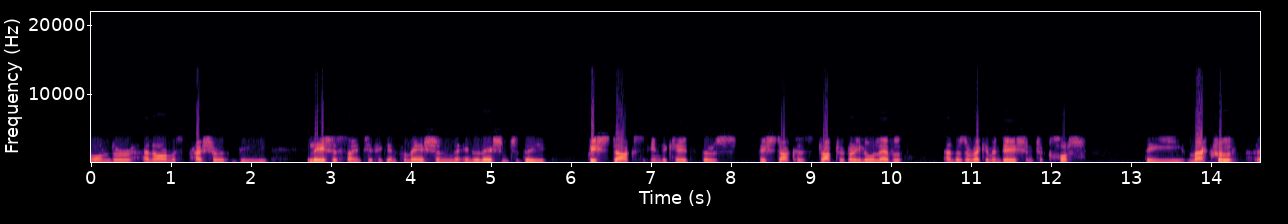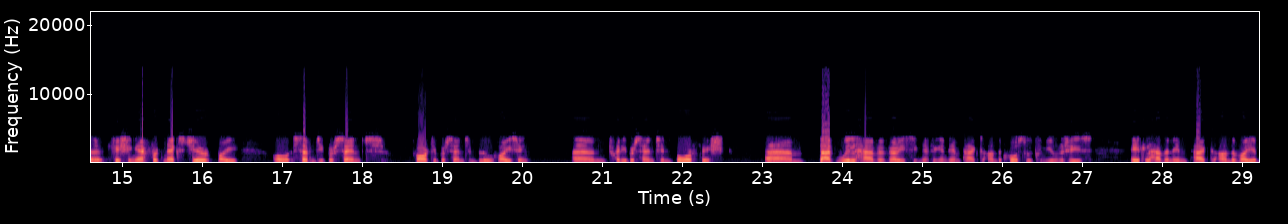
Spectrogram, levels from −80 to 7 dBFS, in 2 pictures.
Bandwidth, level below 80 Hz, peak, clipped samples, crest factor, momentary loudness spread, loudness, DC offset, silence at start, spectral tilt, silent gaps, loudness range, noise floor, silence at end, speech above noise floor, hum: 9.8 kHz; -72 dBFS; -6 dBFS; under 0.1%; 18 dB; 15 LU; -24 LUFS; under 0.1%; 0 s; -5 dB/octave; none; 4 LU; -72 dBFS; 0.05 s; 48 dB; none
